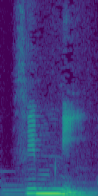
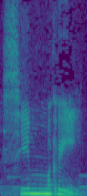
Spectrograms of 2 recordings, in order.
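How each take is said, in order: First: The second syllable begins with an n sound. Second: The second syllable begins with an r sound. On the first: The speaker calls it right. "tapi yang benar dibaca simni" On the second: The speaker calls it wrong. "harusnya dibaca simri"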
